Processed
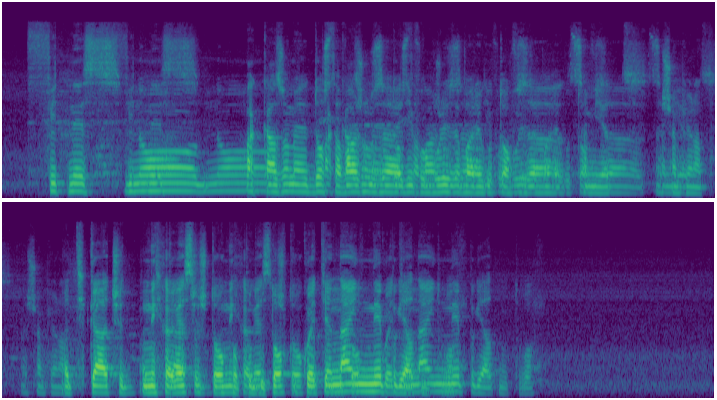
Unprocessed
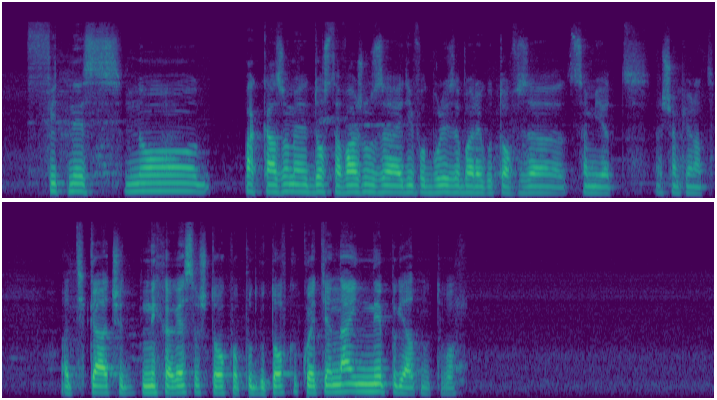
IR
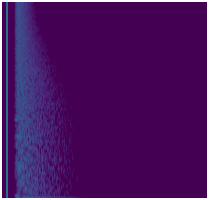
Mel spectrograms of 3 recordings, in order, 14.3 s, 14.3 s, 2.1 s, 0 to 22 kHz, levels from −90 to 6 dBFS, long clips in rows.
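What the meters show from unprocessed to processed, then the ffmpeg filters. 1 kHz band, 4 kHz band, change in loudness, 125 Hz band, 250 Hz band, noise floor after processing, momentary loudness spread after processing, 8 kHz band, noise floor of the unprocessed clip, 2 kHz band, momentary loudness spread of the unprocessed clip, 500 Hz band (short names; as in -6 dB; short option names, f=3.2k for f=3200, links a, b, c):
+6.0 dB, +6.0 dB, +6.0 dB, +6.5 dB, +6.0 dB, -60 dBFS, 15 LU, +6.0 dB, -67 dBFS, +6.0 dB, 15 LU, +6.0 dB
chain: -af "aecho=1:1:780:0.422,volume=5.5dB"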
